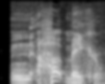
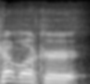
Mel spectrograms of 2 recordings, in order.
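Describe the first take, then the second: First: The last part sounds like 'maker'. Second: The last part sounds like 'mocker'. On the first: The speaker calls it right. "it's Maker. That's how he likes it pronounced" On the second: The speaker calls it wrong. "We keep saying his name wrong"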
